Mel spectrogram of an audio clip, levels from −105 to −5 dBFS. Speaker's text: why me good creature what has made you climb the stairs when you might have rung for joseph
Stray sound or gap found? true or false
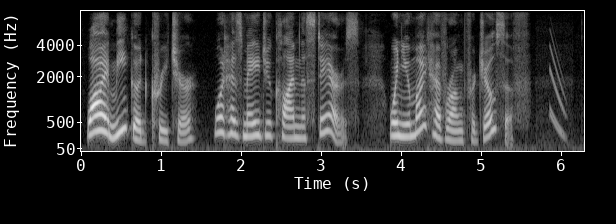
true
